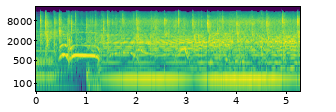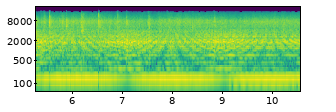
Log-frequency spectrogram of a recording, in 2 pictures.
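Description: Live rock band playing a droning passage: a held low note under sustained chords, with a few sliding, bending notes in the first seconds. A deeper bass note comes in near the end.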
